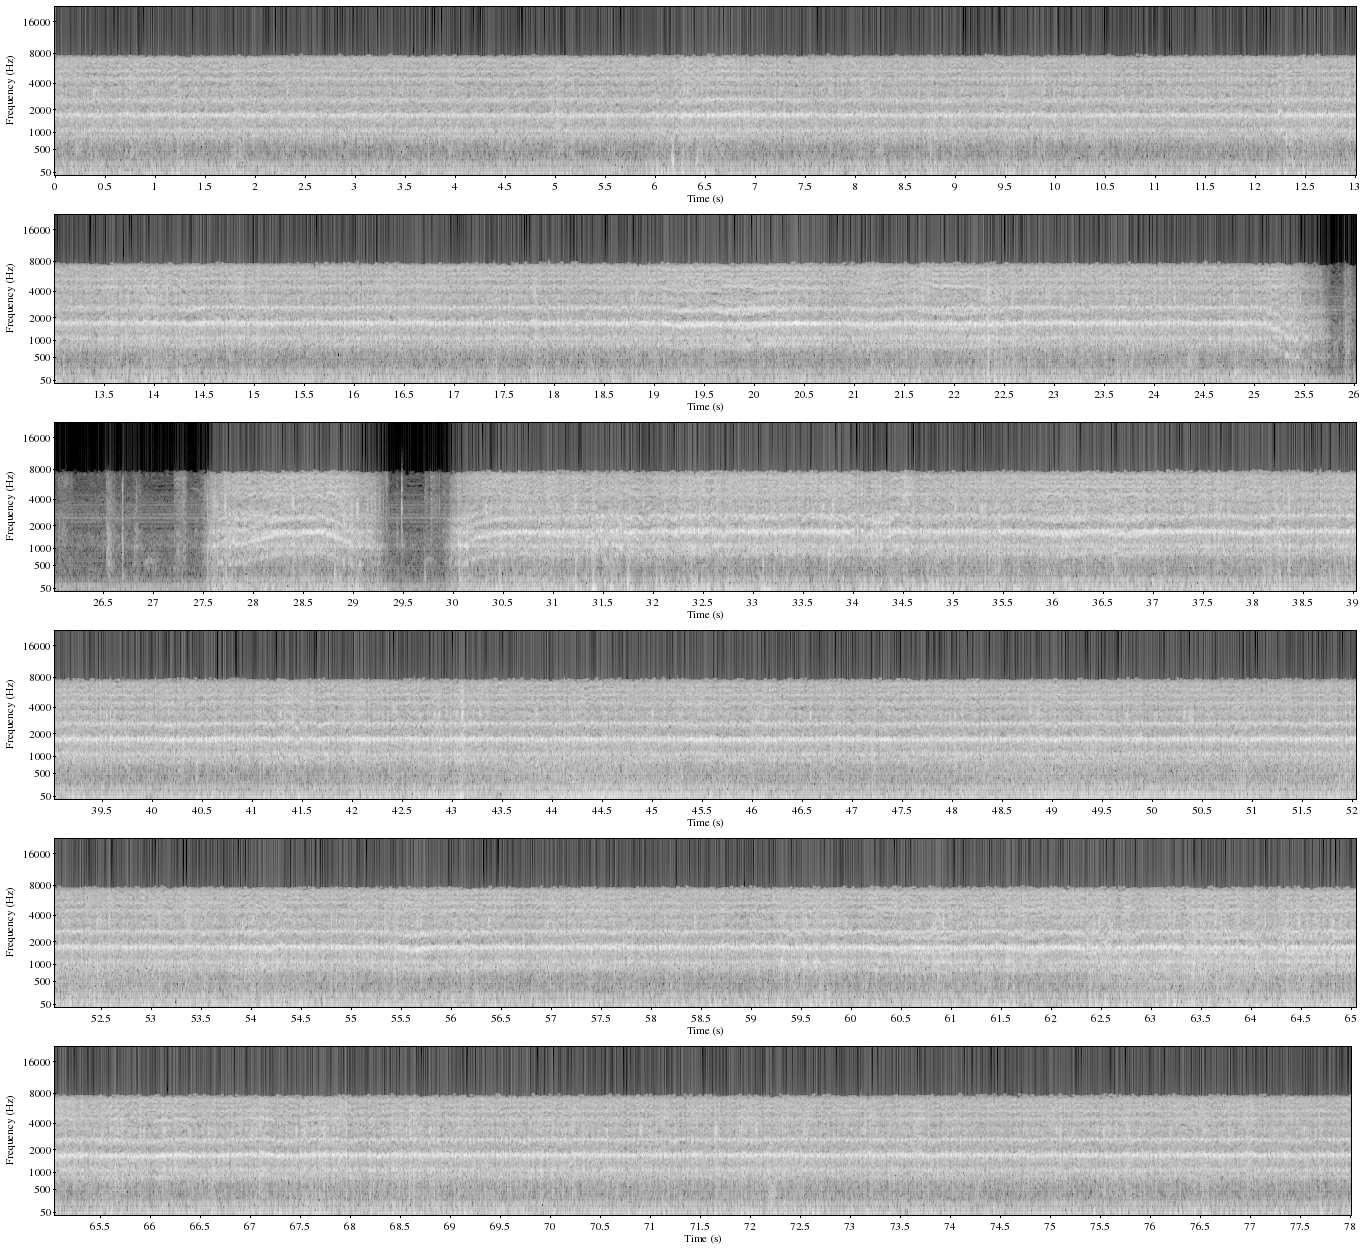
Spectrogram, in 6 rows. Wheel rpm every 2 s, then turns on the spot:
230, 230, 230, 240, 230, 230, 230, 230, 230, 230, 220, 230, 150, 20, 110, 180, 220, 230, 220, 230, 230, 230, 230, 230, 230, 230, 240, 230, 230, 230, 220, 220, 220, 230, 230, 230, 230, 230, 230.
none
